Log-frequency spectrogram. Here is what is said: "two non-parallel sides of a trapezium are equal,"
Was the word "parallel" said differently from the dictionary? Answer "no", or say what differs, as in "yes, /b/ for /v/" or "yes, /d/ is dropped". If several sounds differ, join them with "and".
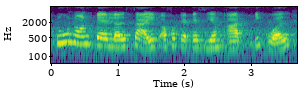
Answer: no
